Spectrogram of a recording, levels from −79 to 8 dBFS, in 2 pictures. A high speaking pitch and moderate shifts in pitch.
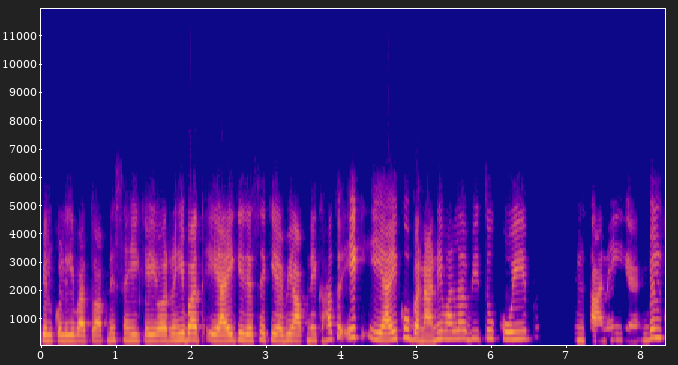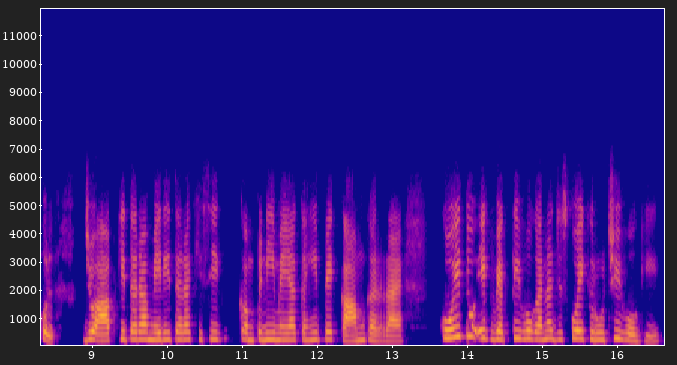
Yes: high, 245 Hz; average, 3.2 semitones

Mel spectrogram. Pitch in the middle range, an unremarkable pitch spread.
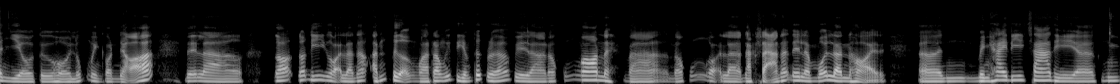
Yes: medium, 150 Hz; average, 4.9 semitones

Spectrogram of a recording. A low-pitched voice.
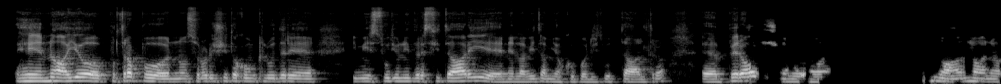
No: medium, 145 Hz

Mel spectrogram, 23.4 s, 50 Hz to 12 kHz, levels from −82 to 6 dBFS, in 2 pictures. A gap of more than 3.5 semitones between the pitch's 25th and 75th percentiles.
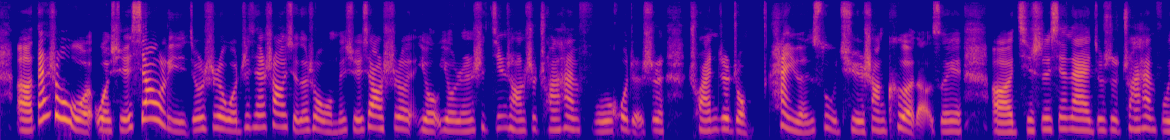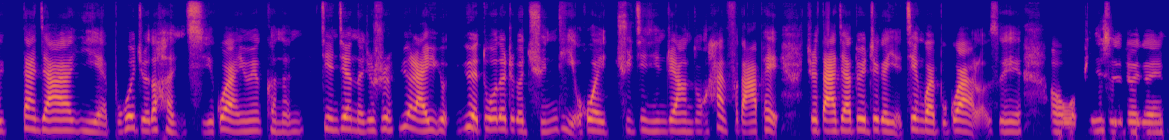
No: average, 2.9 semitones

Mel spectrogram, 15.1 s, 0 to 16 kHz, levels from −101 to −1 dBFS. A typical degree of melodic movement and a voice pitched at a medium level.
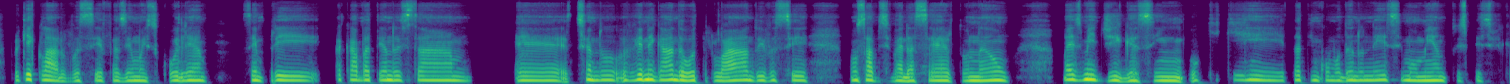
No: narrow, 2.1 semitones; medium, 180 Hz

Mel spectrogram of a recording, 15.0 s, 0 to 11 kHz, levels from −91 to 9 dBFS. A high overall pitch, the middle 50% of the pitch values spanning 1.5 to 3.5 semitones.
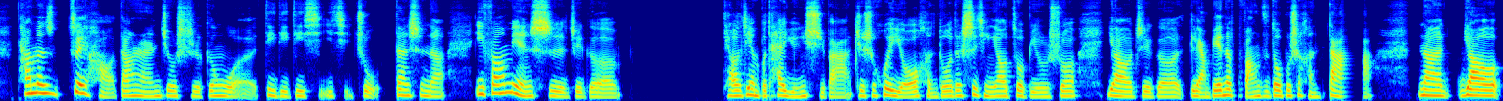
No: medium, 170 Hz; average, 3.0 semitones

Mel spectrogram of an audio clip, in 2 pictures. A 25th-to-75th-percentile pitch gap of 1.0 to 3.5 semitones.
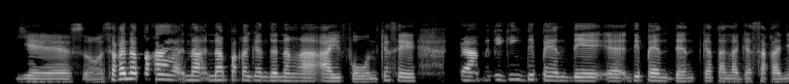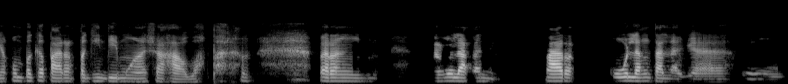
No: average, 4.7 semitones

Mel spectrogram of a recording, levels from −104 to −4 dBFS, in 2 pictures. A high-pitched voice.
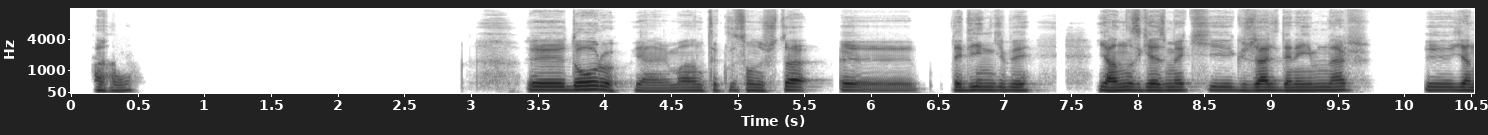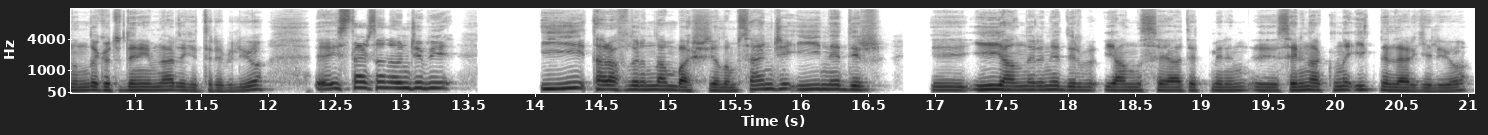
No: medium, 145 Hz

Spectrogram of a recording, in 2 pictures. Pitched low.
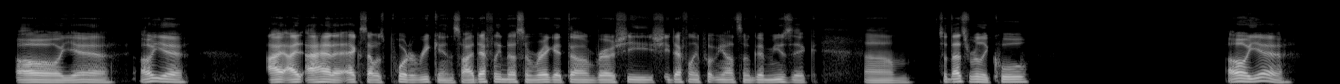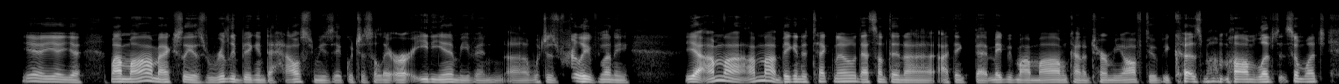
Yes: low, 110 Hz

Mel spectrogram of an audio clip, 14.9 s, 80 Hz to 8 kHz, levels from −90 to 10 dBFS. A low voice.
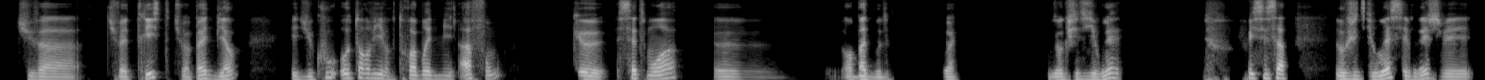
Yes: low, 120 Hz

